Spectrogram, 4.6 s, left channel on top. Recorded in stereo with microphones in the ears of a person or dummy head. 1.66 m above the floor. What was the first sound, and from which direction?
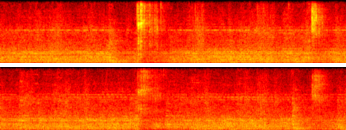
Chewing, 70° left (ahead or behind).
